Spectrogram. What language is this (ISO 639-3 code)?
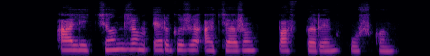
chm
